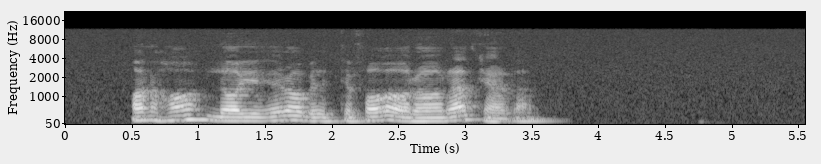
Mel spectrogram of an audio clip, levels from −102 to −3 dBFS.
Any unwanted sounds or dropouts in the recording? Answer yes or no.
no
